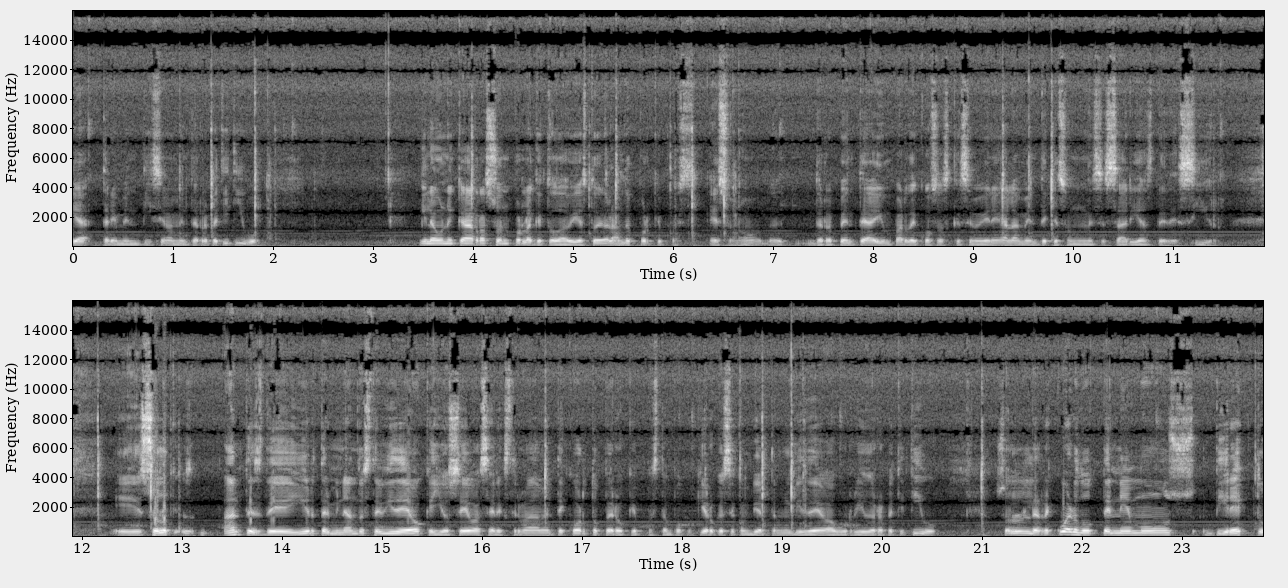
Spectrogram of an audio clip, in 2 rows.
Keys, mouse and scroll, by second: 0.1 shift+click, 0.4 shift+middle click, 1.8 ctrl+r, 2.1 ctrl+click, 4.7 shift+click, 5.6 shift+middle click, 6.5 ctrl+r, 7.0 ctrl+click, 11.4 shift+click, 12.7 ctrl+r, 13.9 click, 18.0 shift+click, 19.1 ctrl+r, 19.5 ctrl+click, 22.6 shift+click, 23.0 shift+middle click.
